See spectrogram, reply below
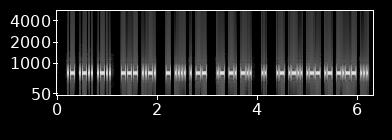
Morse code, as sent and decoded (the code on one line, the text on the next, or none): .- .-.. .-.. / --- ..-. / - .... -- / .- -. -.. / .. / .- .-.. .-- .- -.-- ...
ALL OF THEM AND I ALWAYS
